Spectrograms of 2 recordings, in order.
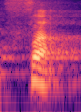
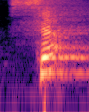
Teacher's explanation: సకారం దంత్యం శకారం తాలవ్యం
